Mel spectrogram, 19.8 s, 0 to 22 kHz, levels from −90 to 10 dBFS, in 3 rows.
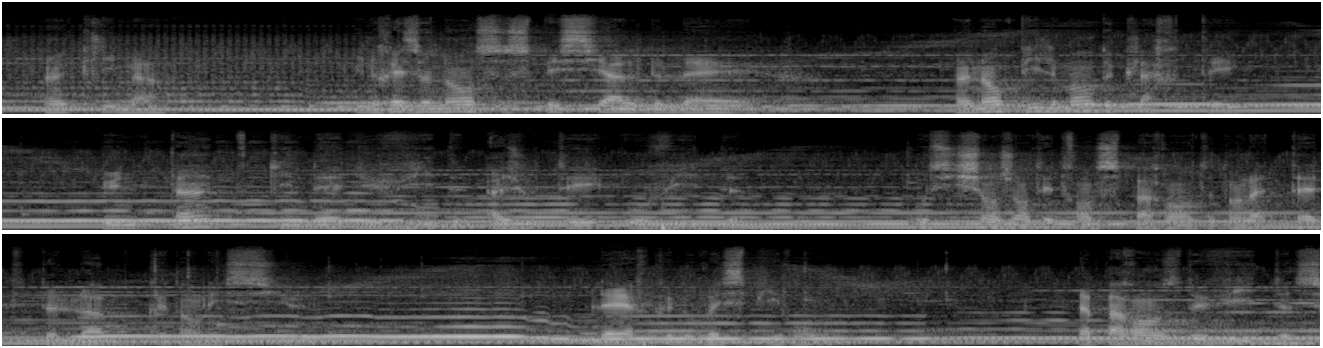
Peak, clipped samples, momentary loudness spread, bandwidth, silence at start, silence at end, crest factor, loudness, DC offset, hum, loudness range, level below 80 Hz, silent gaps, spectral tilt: -10 dBFS; under 0.1%; 8 LU; 13 kHz; 0 s; 0 s; 18 dB; -29 LUFS; under 0.1%; none; 5 LU; -52 dBFS; none; -5.5 dB/octave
